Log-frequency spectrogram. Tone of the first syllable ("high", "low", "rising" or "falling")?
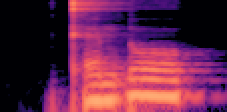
low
